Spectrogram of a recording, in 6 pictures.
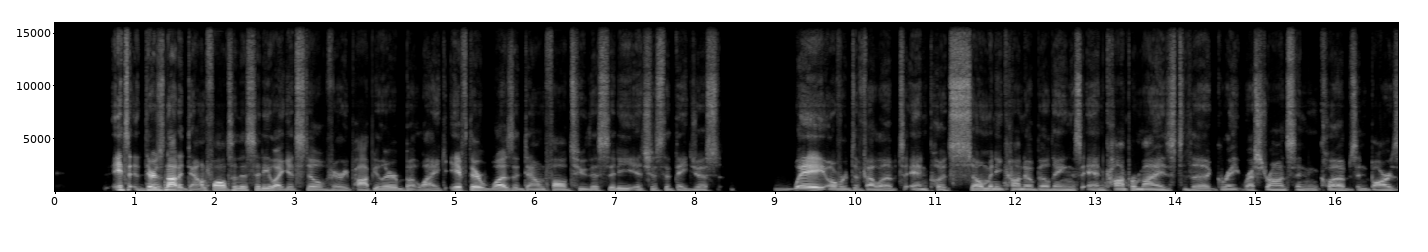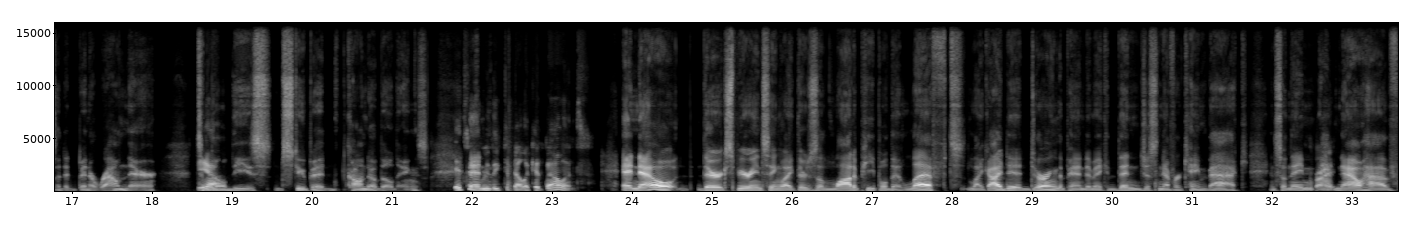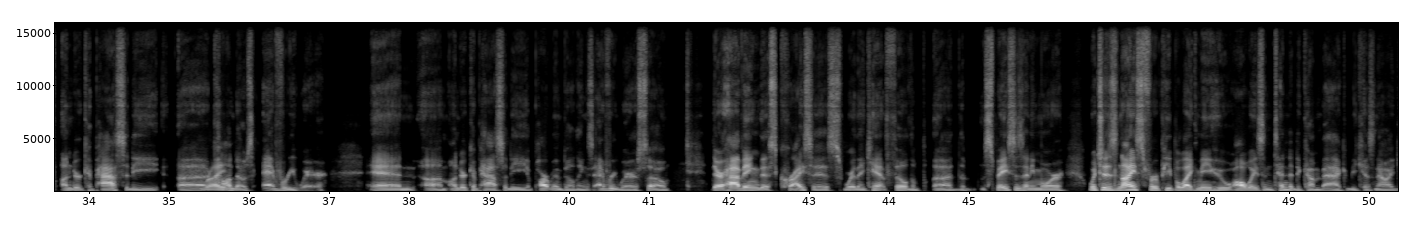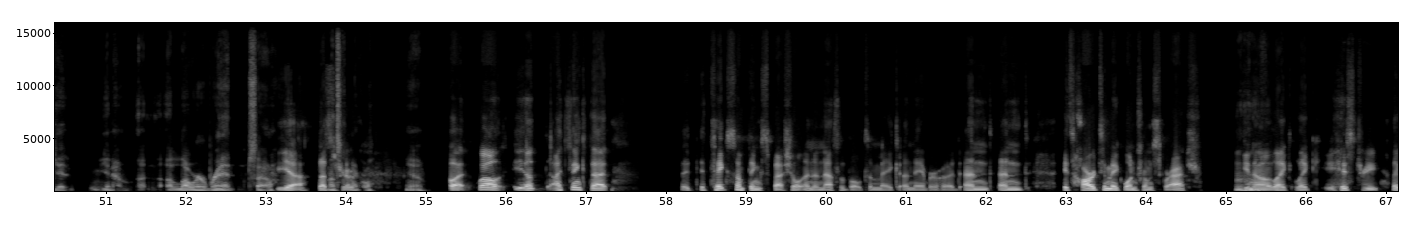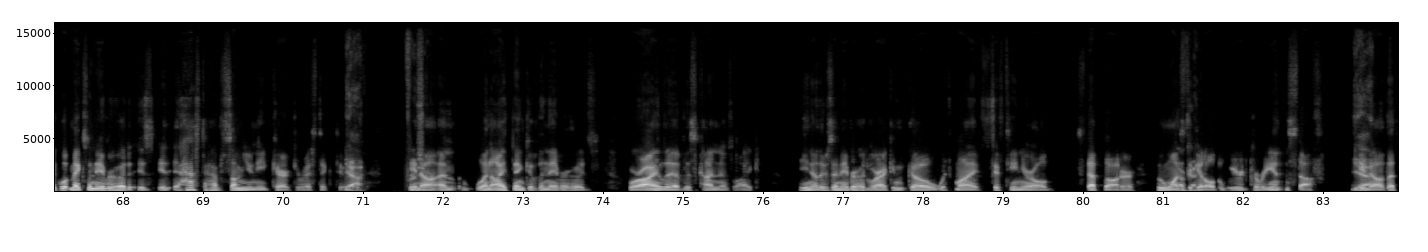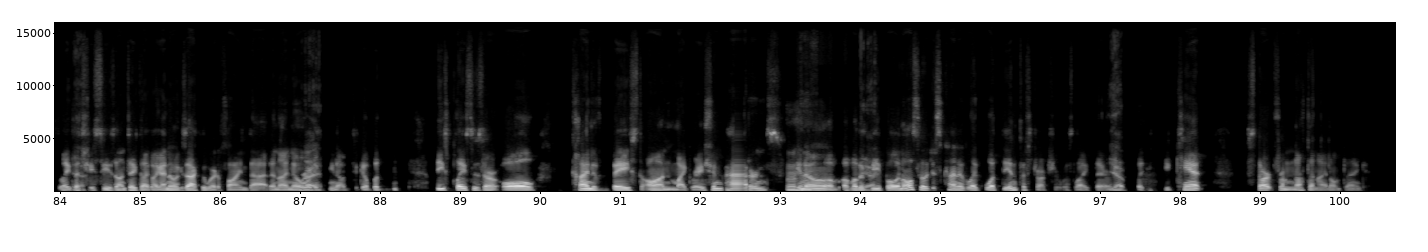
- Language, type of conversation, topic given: English, unstructured, How can I make my neighborhood worth lingering in?
- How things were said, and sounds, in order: stressed: "way"; door; sigh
